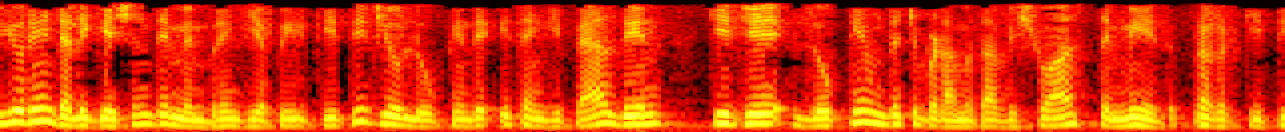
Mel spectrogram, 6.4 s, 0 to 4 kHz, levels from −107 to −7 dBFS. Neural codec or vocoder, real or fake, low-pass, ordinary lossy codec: none; real; 3.6 kHz; MP3, 24 kbps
